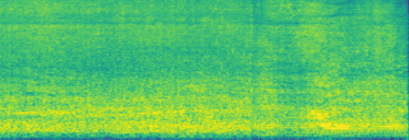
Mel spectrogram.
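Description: Several go-kart engines running at racing speed on the track, a dense steady buzz, briefly louder about five seconds in as karts pass close.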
